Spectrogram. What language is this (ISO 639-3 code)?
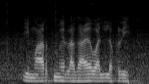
bho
